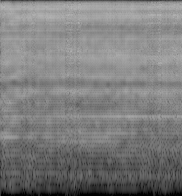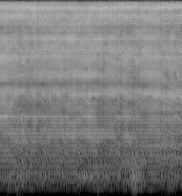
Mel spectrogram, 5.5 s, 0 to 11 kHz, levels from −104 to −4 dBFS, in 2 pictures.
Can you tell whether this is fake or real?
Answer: fake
